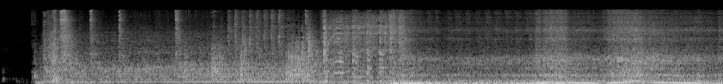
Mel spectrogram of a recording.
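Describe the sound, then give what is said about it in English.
A big-block Lincoln V8 engine in a garage starts abruptly and rumbles loudly, revving up and down with a raspy, ticking exhaust note from an exhaust leak. “Is that the big block Lincoln, Ben?”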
